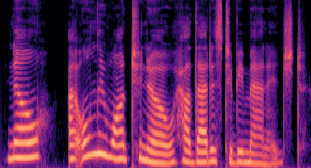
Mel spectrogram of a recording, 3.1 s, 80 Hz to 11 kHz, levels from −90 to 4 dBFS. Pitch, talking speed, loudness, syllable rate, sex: 235 Hz, 230 wpm, -15 LUFS, 5.5 syllables/s, female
